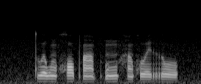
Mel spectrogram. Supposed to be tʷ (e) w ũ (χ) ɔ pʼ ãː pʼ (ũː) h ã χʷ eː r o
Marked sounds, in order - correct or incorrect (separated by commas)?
incorrect, correct, correct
